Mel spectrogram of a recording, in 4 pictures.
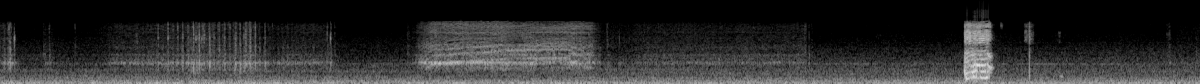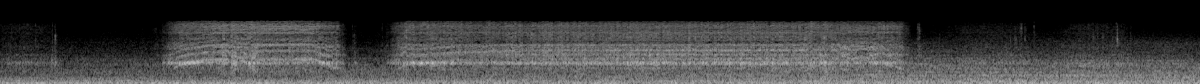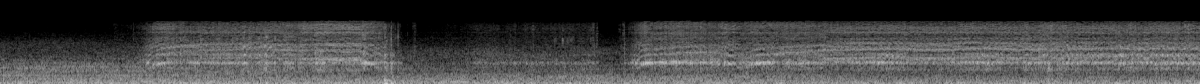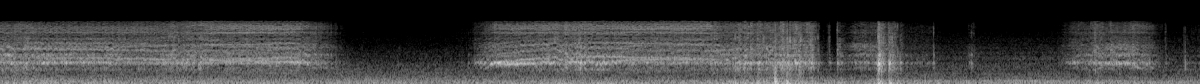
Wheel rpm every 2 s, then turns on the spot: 20, 20, 90, 20, 0, 0, 30, 110, 140, 160, 80, 10, 40, 140, 20, 120, 160, 160, 160, 80, 90, 160, 40, 40.
0-4 6-8 20-22 28-30 44-46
